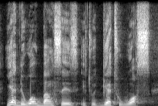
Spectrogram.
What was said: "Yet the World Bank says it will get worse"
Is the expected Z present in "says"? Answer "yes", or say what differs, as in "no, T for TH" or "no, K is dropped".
yes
